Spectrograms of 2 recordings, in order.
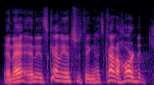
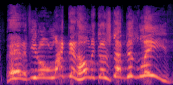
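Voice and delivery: much higher, much louder preacher yell; fired-up shout; 13 semitones higher, 9 dB louder than usual. Retold or imitated. Preacher yelling at the congregation, fired-up shout. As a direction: blast it like you're on fire in the pulpit. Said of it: "I'm like all fired up on the Holy Ghost".

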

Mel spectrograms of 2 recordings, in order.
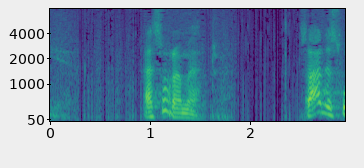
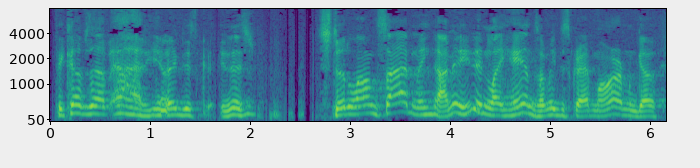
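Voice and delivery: ordinary talk, nothing marked

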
